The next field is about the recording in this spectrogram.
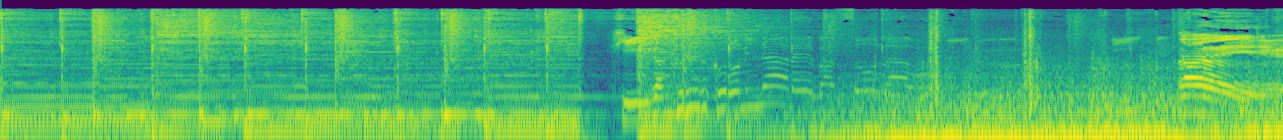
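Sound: window being opened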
